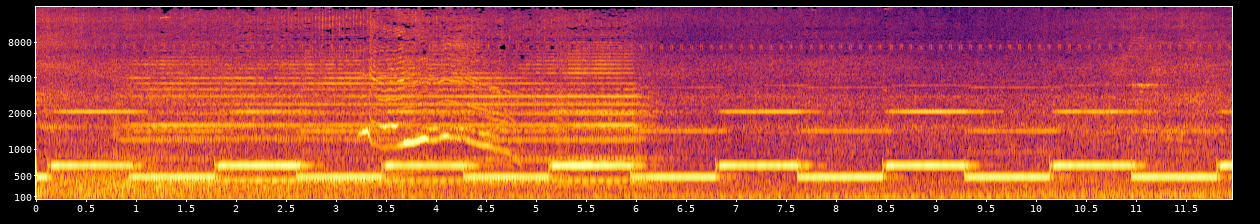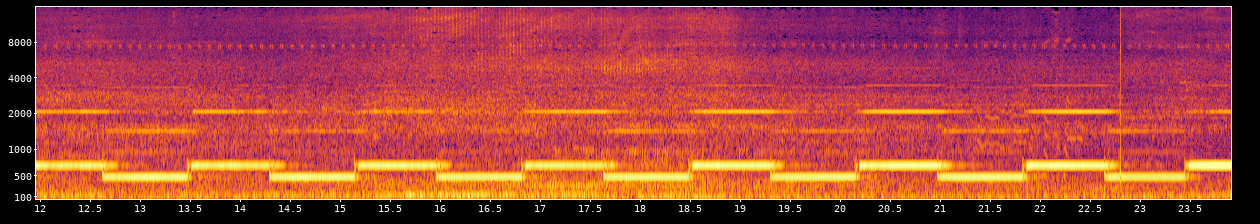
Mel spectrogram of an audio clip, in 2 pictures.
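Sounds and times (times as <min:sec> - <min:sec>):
locomotive horn blast: 0:00.0 - 0:06.6
locomotive rumble: 0:00.0 - 0:06.8
level crossing alarm two tones: 0:01.8 - 0:05.9.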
